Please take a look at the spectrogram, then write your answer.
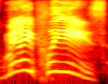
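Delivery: high, drawn-out lesson in manners; exasperated prompting. Acted. Prompting rude customers to use manners, high and exasperated.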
